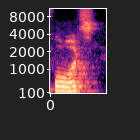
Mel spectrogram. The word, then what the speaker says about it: Fours: The title of my talk is the story of the fundamental force. Okay, so the force, F-O-U-R-S, it rhymes with force, and I am going to talk about four fundamental forces.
